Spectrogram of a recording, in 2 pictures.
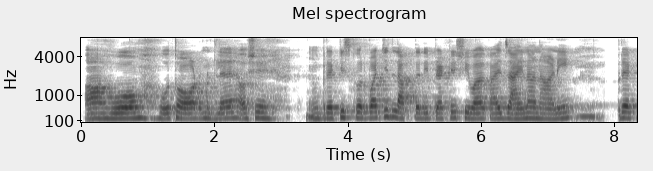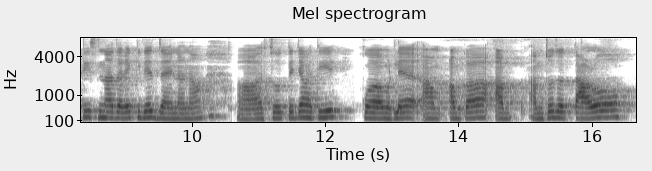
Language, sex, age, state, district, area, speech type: Goan Konkani, female, 18-30, Goa, Pernem, rural, spontaneous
